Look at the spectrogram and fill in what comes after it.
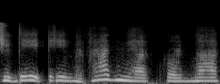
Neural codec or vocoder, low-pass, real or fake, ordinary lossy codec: codec, 16 kHz, 0.5 kbps, FreqCodec, smaller model; 7.2 kHz; fake; AAC, 32 kbps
